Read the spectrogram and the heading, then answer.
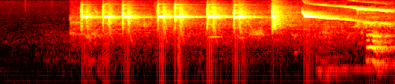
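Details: Male Red-winged Blackbird flight song, a rarer song usually given in flight and thought to identify the individual: a quick string of about eight short, high call notes, then a slurred descending whistle with rougher lower tones.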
